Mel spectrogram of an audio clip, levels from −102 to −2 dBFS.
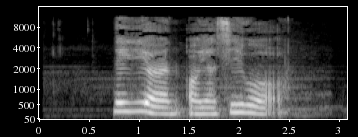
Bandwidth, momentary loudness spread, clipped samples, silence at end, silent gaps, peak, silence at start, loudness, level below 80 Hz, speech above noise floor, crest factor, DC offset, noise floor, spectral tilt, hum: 11.5 kHz; 11 LU; under 0.1%; 0.6 s; none; -2 dBFS; 0.75 s; -20 LUFS; -72 dBFS; 48 dB; 20 dB; under 0.1%; -67 dBFS; -4 dB/octave; none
